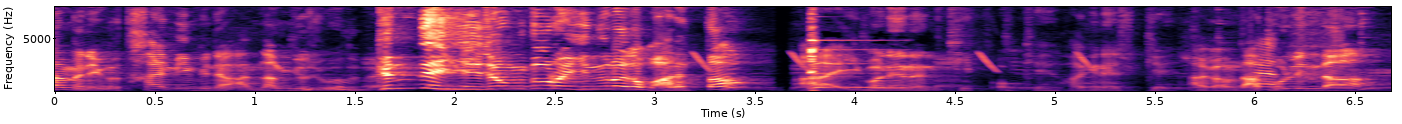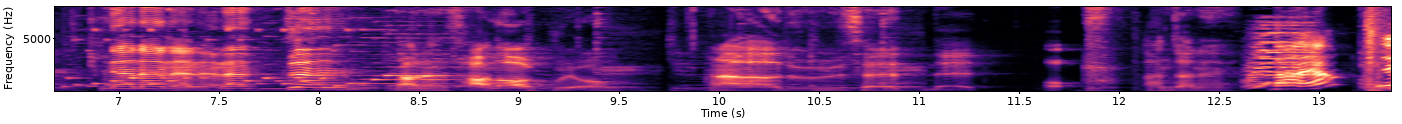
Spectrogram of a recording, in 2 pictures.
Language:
Korean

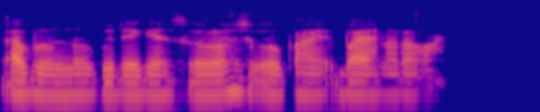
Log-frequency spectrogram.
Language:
Nigerian Pidgin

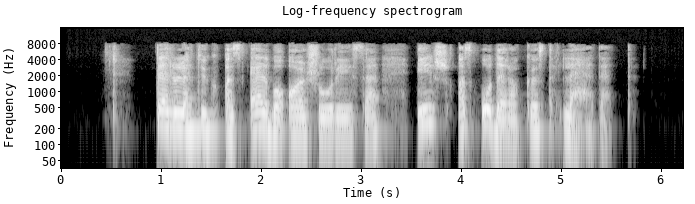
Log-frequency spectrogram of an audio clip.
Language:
Hungarian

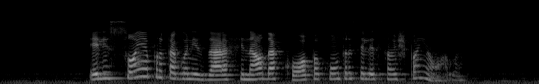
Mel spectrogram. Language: Portuguese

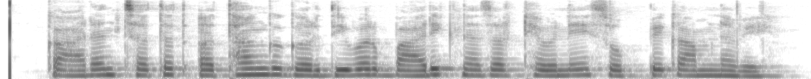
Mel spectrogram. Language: Marathi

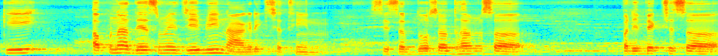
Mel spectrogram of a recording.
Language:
Maithili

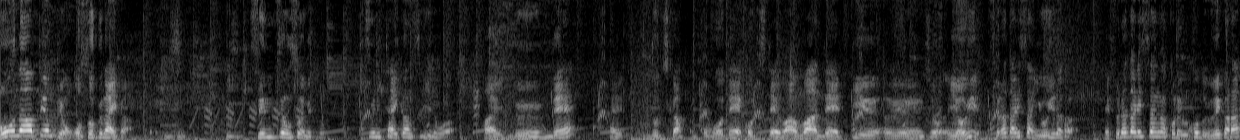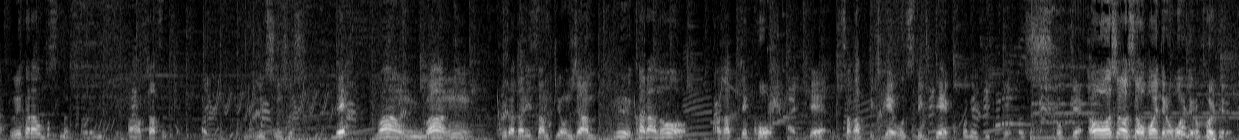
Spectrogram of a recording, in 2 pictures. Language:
Japanese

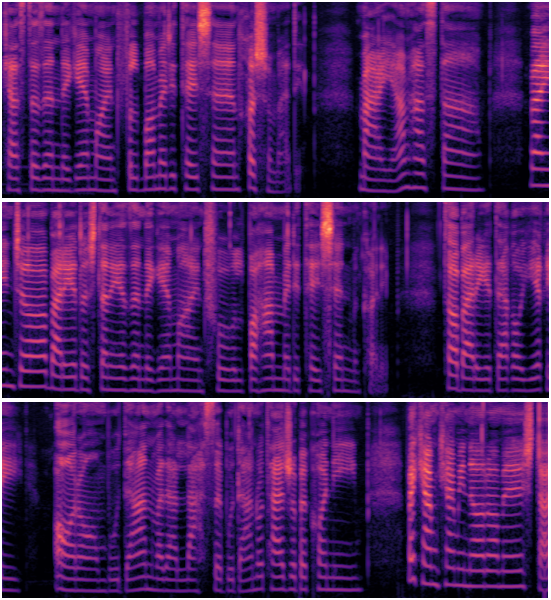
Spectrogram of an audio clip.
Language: Persian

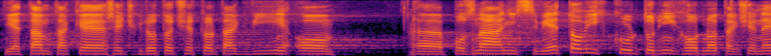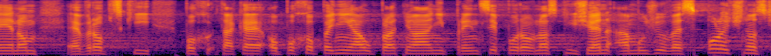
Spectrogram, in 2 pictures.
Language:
Czech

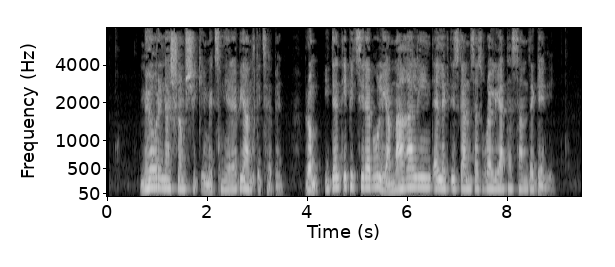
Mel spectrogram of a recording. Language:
Georgian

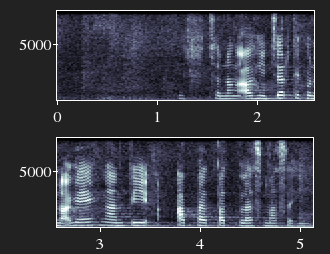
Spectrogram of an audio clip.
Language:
Javanese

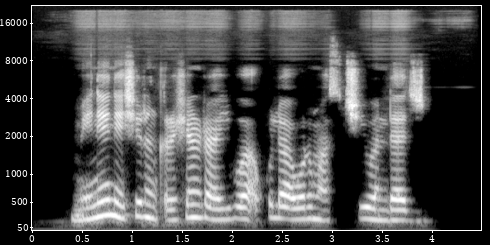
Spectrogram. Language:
Hausa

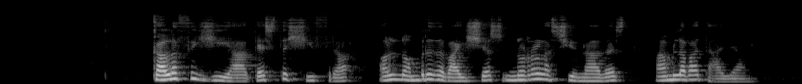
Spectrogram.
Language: Catalan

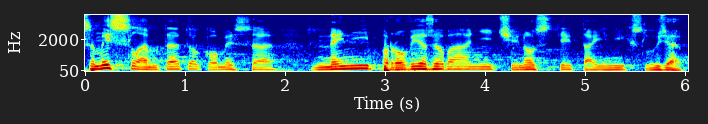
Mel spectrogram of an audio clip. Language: Czech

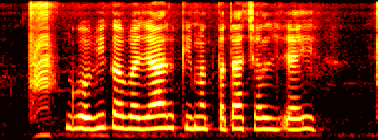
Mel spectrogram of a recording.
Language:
Bhojpuri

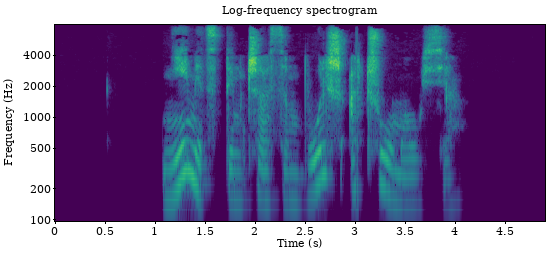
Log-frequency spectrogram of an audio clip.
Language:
Belarusian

